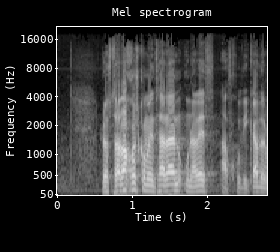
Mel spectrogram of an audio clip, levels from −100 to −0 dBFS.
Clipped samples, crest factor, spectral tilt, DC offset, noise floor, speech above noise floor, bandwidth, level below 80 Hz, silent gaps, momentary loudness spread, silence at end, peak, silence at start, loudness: under 0.1%; 16 dB; -4 dB/octave; under 0.1%; -50 dBFS; 30 dB; 18 kHz; -58 dBFS; none; 14 LU; 0 s; -6 dBFS; 0.6 s; -19 LUFS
